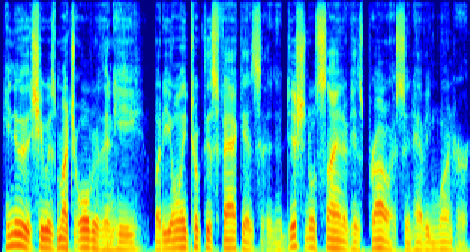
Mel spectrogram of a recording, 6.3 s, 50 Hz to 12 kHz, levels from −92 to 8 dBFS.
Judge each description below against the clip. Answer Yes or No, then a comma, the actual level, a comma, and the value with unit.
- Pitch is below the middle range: Yes, low, 105 Hz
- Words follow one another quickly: Yes, fast, 250 wpm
